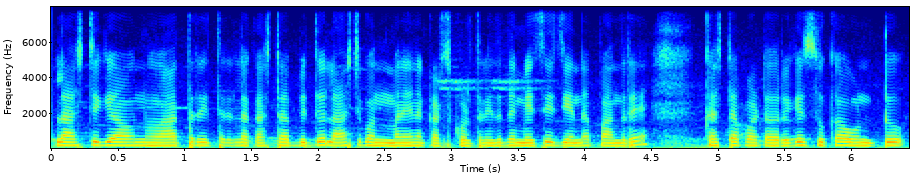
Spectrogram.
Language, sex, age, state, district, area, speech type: Kannada, female, 45-60, Karnataka, Vijayanagara, rural, spontaneous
